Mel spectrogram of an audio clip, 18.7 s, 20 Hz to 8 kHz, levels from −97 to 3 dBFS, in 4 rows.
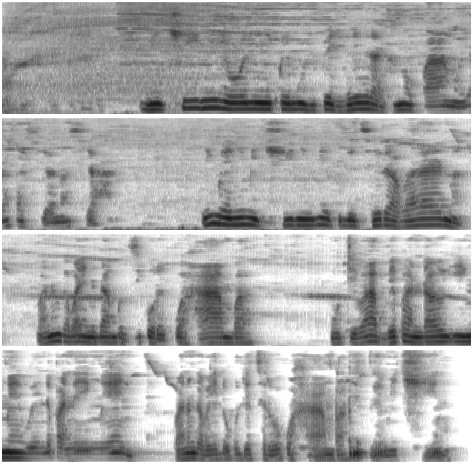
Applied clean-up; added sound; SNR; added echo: classical method WPE with log-MMSE.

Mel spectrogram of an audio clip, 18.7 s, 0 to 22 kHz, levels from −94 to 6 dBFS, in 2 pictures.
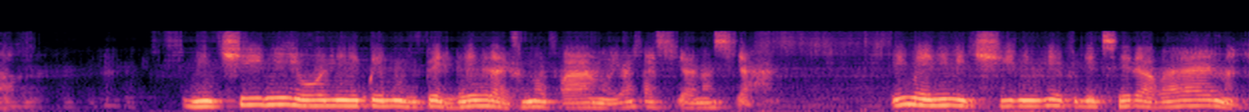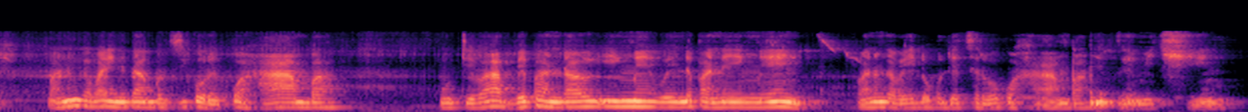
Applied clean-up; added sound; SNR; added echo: neural separator model SepFormer DNS4.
